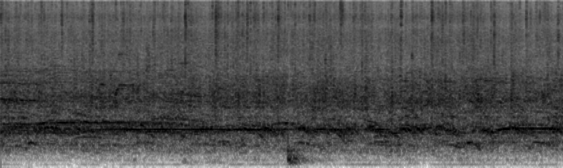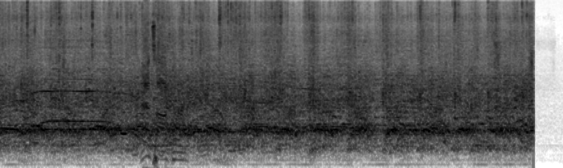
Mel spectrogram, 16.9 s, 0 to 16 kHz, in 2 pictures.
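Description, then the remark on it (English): A large crowd cheers and applauds loudly and continuously at a private Club 47 event as Kari Lake speaks about Donald Trump, with clapping, whoops and shouting blending into a dense, roaring wall of sound that sustains for the whole stretch before cutting off abruptly. “So maybe the crowd was a little biased.”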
